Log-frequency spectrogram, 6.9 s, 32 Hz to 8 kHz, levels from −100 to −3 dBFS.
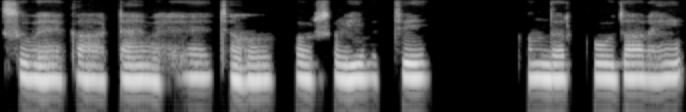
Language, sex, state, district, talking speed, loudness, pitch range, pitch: Hindi, male, Uttar Pradesh, Budaun, 115 wpm, -23 LUFS, 160-175 Hz, 170 Hz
